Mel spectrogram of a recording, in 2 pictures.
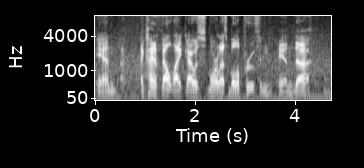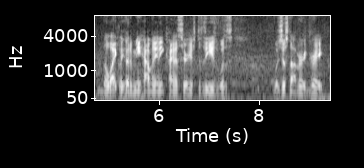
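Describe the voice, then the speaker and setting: Moderately paced male speech, fairly low in pitch with ordinary variation, amid noticeable background noise. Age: 60s. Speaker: cancer survivor sharing his story. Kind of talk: personal testimony. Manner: casual, with frequent repetitions and fillers.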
